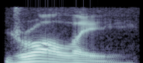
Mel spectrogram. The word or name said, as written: drawly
